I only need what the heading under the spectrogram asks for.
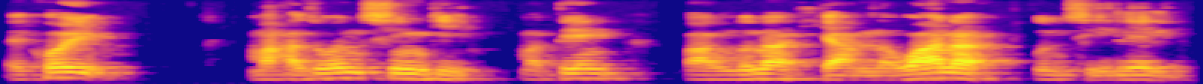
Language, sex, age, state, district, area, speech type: Manipuri, male, 30-45, Manipur, Tengnoupal, rural, spontaneous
